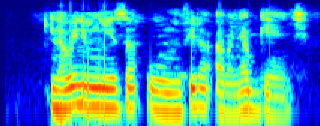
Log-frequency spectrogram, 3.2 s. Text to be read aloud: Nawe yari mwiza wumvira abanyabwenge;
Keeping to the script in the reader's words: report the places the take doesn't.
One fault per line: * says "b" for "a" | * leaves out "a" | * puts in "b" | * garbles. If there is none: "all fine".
* says "ni" for "yari"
